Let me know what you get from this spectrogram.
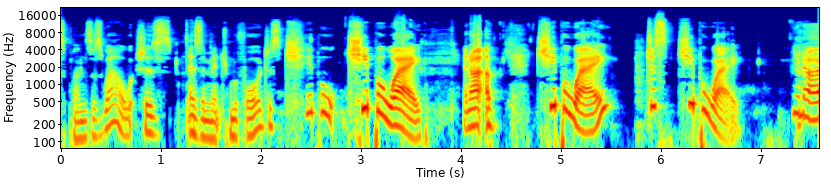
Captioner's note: australian accent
